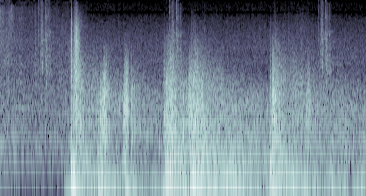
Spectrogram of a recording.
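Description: A tank cannon fires with heavy booms.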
